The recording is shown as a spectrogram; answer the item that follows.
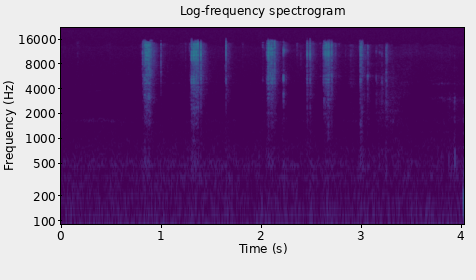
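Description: Small scissors snipping through the excess lace along the front of a lace wig: about ten faint, sharp snips at irregular spacing.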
